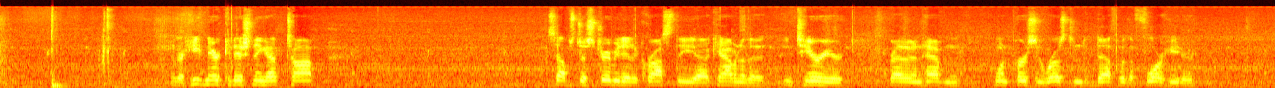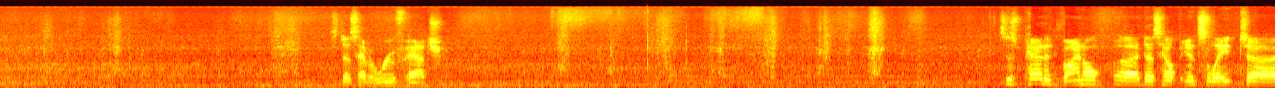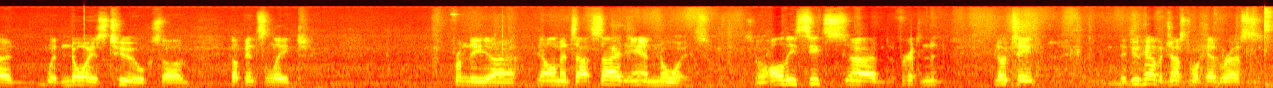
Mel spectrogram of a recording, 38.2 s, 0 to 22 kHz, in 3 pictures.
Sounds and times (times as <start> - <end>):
Bus: 0.0 - 22.8, 24.8 - 38.2
Outside, urban or manmade: 0.0 - 38.2
Speech: 1.7 - 3.2, 5.5 - 12.0, 16.0 - 17.2, 22.8 - 28.7, 30.0 - 36.0, 36.6 - 38.2.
